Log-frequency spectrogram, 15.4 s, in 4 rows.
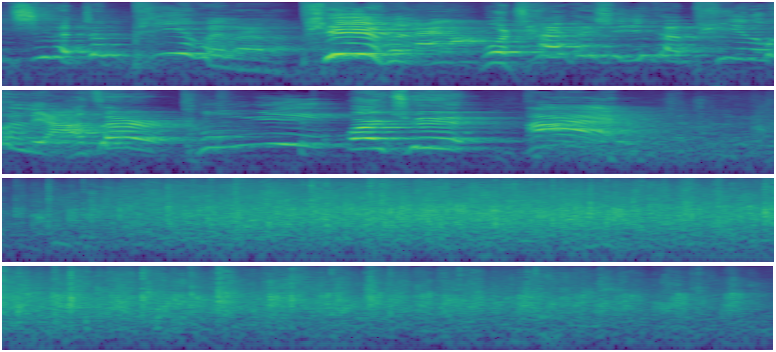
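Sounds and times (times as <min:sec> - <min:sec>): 
speech: 0:00.1 - 0:07.2
audience applause: 0:07.5 - 0:15.4.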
